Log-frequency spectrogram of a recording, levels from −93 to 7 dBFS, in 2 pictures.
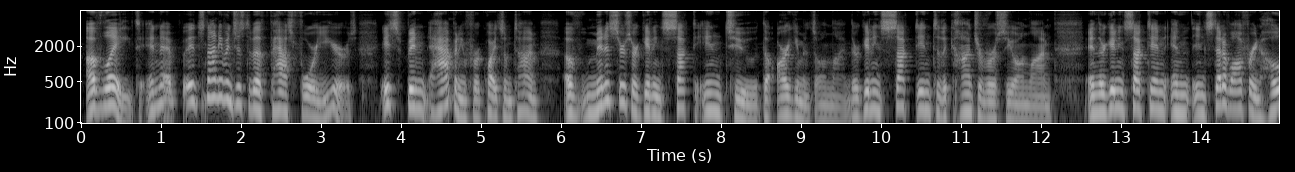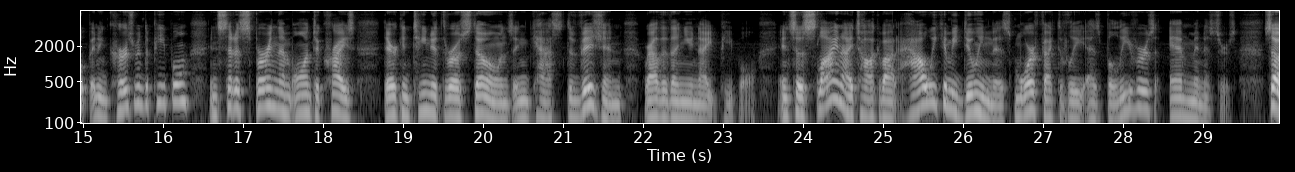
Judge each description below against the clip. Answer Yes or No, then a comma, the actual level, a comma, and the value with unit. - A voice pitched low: No, medium, 145 Hz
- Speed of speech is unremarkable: Yes, average, 175 wpm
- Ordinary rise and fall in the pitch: No, wide, 6.1 semitones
